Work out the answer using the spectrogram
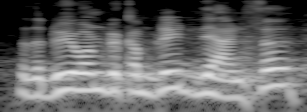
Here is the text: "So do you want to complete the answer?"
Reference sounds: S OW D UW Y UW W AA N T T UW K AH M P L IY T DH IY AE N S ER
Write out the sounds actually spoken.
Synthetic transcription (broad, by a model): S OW D UW Y UW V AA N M T UW K AH M P L IY T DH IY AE N S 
